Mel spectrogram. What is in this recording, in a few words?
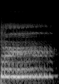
Spawn, Bad Vocals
